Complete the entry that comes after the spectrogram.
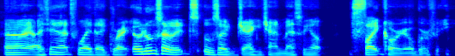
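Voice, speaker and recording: A man's voice: mid-range voice, brisk, no room sound, studio quality. A man co-hosting a podcast, casually explaining his opinions about films in a conversational way. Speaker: podcast co-host. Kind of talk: casual movie discussion.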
